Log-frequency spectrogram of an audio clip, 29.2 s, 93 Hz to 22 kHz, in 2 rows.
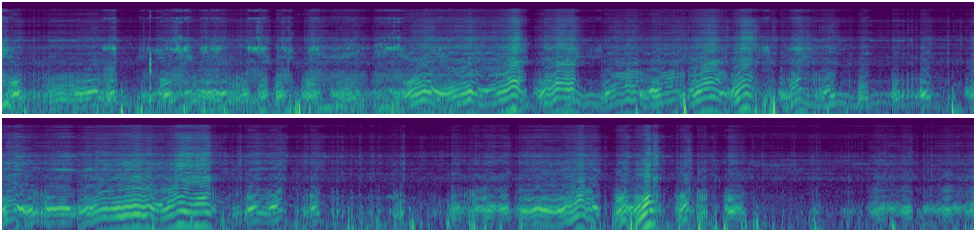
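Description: KTM 300 EXC two-stroke single-cylinder enduro motorcycle being ridden hard on sand. The engine revs up and falls back over and over as the throttle is opened and closed, with a few brief drops where it is shut off.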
